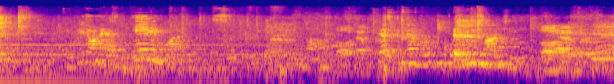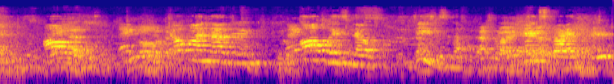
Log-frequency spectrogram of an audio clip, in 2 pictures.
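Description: A woman speaks with feeling through a microphone and loudspeakers in an echoing hall.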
